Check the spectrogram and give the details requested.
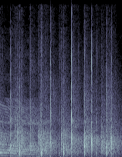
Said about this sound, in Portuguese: Aplauda, irmãos. Glória a Deus! Glória a Deus!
